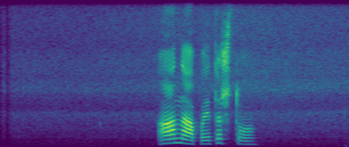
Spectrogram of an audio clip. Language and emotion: Russian, neutral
